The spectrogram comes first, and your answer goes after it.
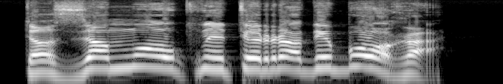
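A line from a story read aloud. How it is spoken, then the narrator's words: Shout. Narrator (Ukrainian): закричав Ларсен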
